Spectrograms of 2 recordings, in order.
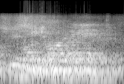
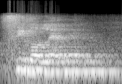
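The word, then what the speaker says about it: שיבולת: Si en realidad el hombre era de Efraín, no podía pronunciar bien la H debido a la peculiaridad de su dialecto local, como nosotros en el norte, y por lo tanto siempre contestaba Sibolet.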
